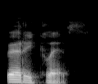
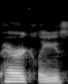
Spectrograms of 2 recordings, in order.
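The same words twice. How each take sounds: First: The name is pronounced the Greek way. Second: The name is pronounced the English way. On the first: "if you consider the Greek pronunciation" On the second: "the way we pronounce it in English"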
